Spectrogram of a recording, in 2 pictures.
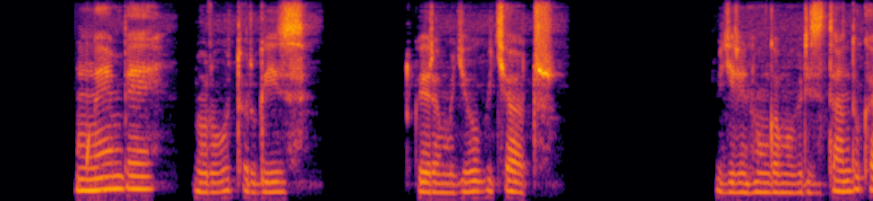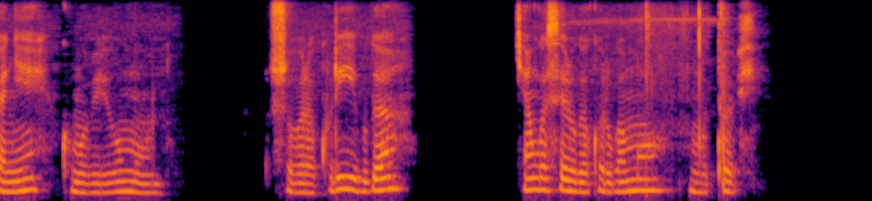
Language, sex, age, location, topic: Kinyarwanda, female, 36-49, Kigali, agriculture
